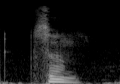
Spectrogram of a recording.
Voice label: "bzun", San Mateo Macuilxochitl Zapotec; arrive; llegar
